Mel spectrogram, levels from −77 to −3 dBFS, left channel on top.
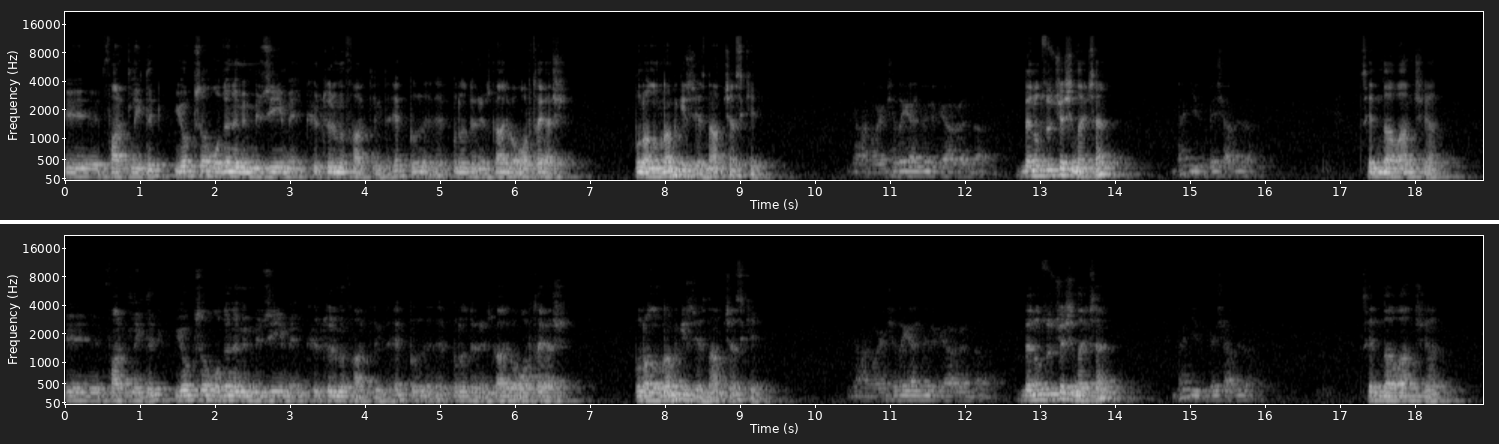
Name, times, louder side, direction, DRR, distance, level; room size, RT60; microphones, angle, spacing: voice 1, 0.0-6.7 7.6-9.2 12.7-13.9 17.4-18.3, left 2 dB, 60° left, 5 dB, 0.6 m, -29 dB
voice 2, 10.4-12.4 14.7-15.9, equal, 80° left, -1 dB, 1.4 m, -40 dB
6.1 x 2.2 x 3.5 m, 0.81 s
head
